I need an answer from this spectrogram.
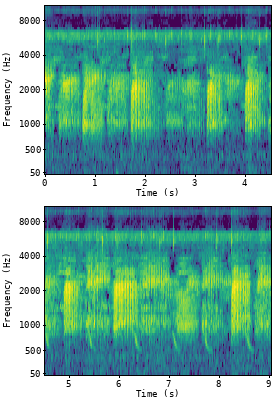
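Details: Toads and tree frogs calling at night: short, harsh, raspy croaking bursts repeated roughly every half second to one second, some overlapping as if from several callers, over a steady high-pitched background buzz.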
